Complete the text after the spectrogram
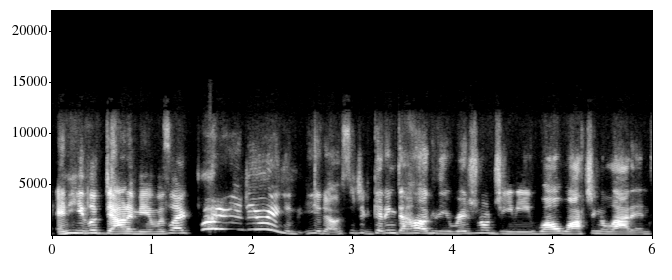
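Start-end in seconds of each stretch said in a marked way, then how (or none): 1.5-2.5 high-pitched incredulous question; mock astonishment. Actor finds a friend lying on the bridge, astonished. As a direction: squeal it in delighted surprise. Retold friend surprised to find her.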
